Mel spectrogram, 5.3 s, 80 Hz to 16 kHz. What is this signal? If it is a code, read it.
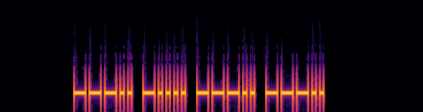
Morse code, heard as a keyed tone, about 25 wpm, 700 Hz. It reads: 8688
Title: Numbers - 4-Digit 25wpm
